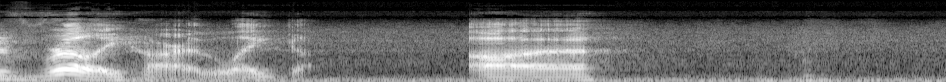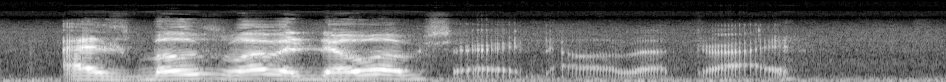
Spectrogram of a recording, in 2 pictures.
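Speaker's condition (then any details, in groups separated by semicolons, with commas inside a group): Friedreich ataxia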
